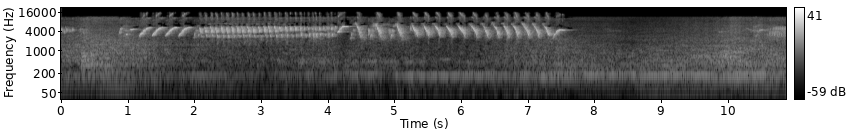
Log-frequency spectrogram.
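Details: Yellow canary singing: a fast run of bright, metallic trilled notes, shifting between rolling phrases and repeated sharp chips for about six seconds, then quiet with faint traffic hum.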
